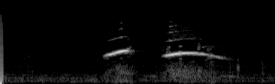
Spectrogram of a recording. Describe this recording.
Just my sister, Brianna, doing a whistle.
two, whistle, whistles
